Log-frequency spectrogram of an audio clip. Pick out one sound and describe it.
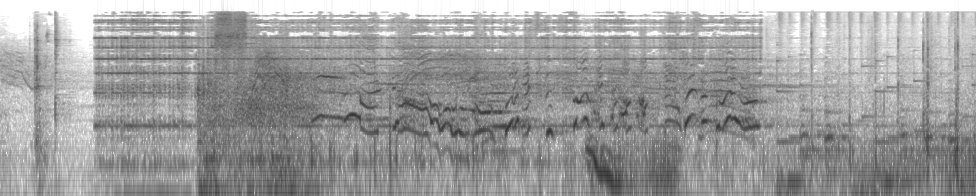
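An alarm bell rings loudly and steadily.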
